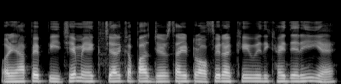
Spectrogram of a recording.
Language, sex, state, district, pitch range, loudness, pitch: Hindi, male, Jharkhand, Garhwa, 135-145 Hz, -17 LUFS, 140 Hz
